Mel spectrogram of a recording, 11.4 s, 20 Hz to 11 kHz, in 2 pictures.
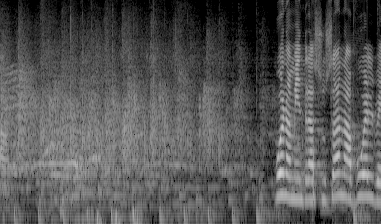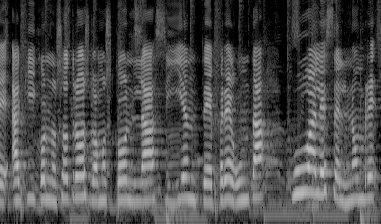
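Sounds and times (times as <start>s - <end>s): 
dense audience applause for a correct quiz answer: 0.0s - 4.0s
speech: 4.2s - 11.4s.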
